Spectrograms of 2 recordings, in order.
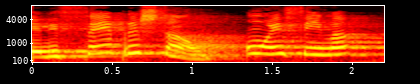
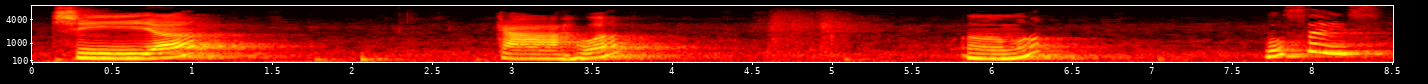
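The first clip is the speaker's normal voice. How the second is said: slow plain statement; 4 semitones lower, 5 dB quieter, much slower than usual. Shown as a demonstration. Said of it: "eu apenas afirmei".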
